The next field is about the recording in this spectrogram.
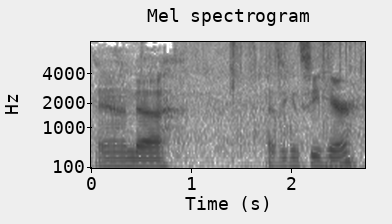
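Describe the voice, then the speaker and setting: A man in a casual hands-on demonstration, talking in an unhurried, explanatory way as an amateur radio operator outdoors. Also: medium pitch, little pitch movement. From United States. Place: outdoors on a mountainside. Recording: noisy outdoor camera recording. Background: outdoor ambient noise.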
